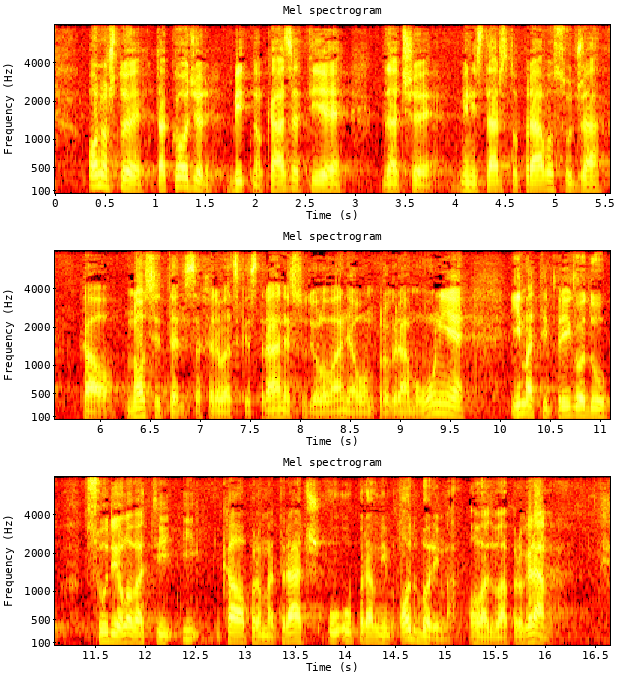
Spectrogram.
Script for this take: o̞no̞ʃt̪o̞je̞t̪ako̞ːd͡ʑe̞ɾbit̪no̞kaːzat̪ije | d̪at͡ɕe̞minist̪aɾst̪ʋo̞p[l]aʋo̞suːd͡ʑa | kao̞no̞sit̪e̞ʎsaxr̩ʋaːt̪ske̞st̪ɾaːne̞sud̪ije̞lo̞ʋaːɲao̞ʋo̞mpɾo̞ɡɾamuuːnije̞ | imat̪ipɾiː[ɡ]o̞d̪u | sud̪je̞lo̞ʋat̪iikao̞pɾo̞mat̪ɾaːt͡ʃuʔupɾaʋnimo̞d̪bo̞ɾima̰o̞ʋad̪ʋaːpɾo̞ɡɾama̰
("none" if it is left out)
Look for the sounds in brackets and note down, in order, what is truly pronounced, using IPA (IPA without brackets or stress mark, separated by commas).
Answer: ɾ, ɡ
